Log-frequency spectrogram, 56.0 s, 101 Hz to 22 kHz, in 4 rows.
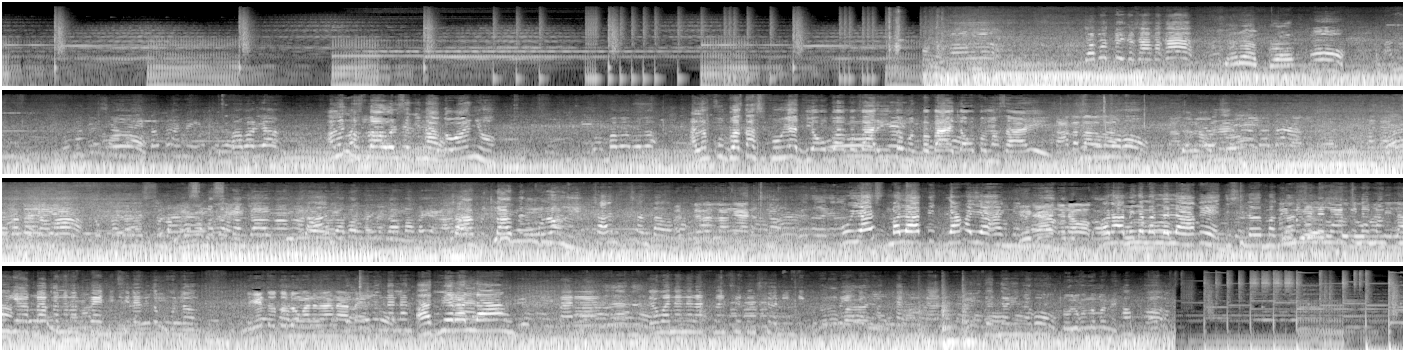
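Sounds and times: vehicle engine and road rumble: 8.9 - 53.8
people talking over one another: 9.2 - 53.8
voices: 9.2 - 53.8.

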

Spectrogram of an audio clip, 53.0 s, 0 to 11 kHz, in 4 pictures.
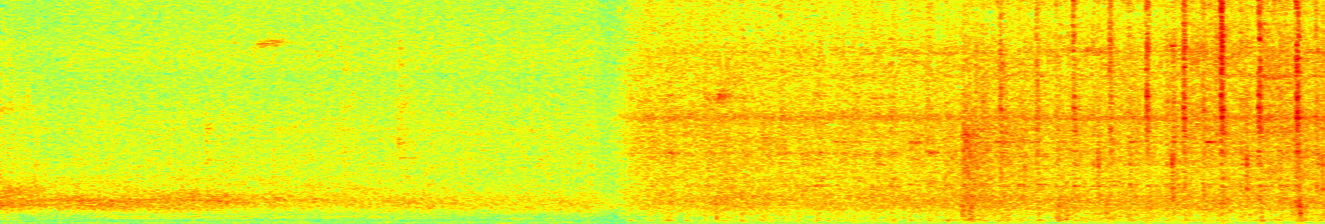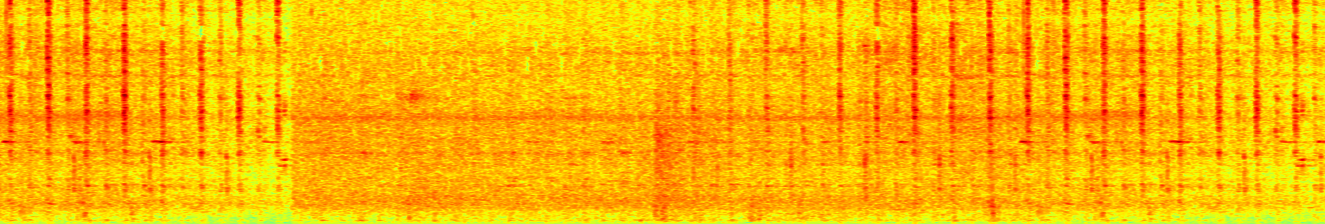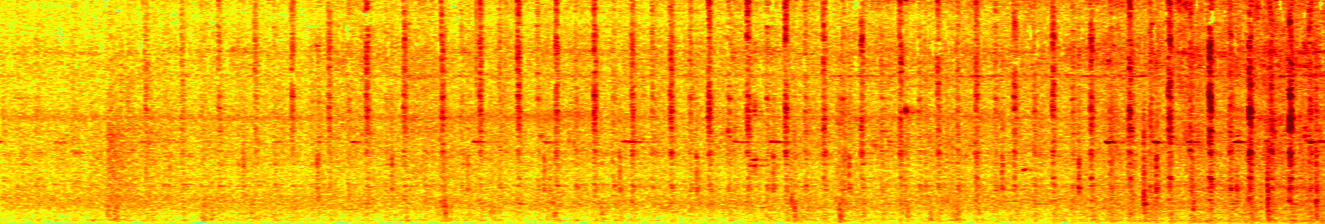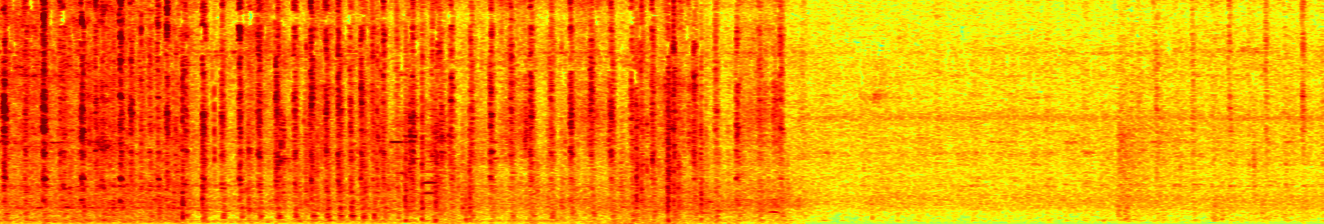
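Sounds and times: steam locomotive running: 5.4 - 52.9
rapid wheel clicks: 29.4 - 47.8.

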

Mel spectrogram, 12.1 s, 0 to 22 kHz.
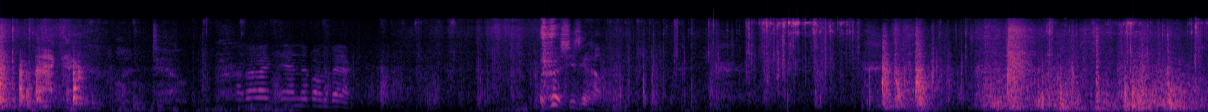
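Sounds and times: footsteps on dirt and gravel: 1.9 - 12.0.

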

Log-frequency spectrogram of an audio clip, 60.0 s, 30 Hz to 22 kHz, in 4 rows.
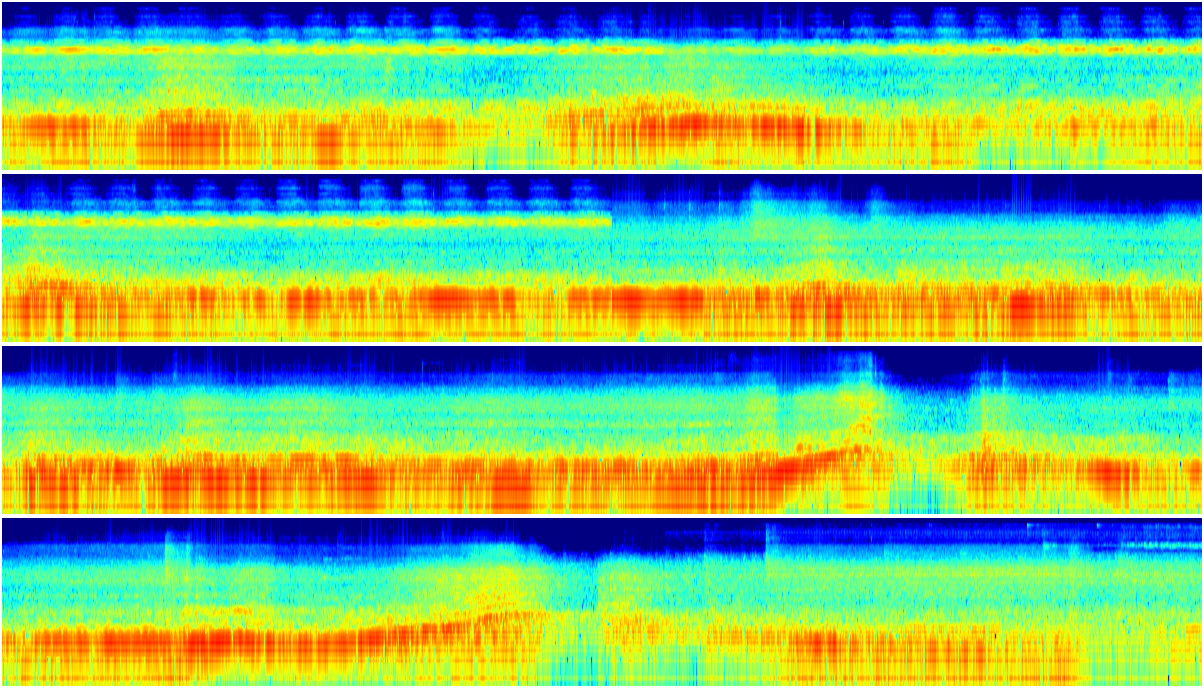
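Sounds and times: car engine revving: 38.4 - 58.8.

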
